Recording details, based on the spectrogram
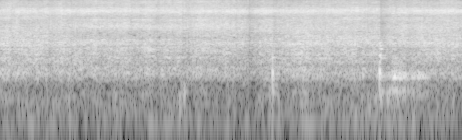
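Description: Onions frying in a pan, a steady bright sizzle with faint crackles and a few small stirring knocks, close and continuous with no talking.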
